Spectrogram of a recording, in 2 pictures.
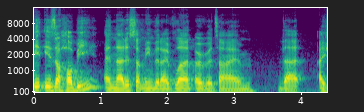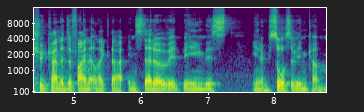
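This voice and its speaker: In an Australian accent, a man speaks at a moderate pace with a medium pitch and fairly even intonation. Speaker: crypto trader and writer. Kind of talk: podcast interview.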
